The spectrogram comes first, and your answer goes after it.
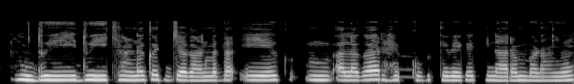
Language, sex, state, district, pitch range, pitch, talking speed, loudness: Kumaoni, female, Uttarakhand, Tehri Garhwal, 190-205 Hz, 200 Hz, 135 wpm, -14 LUFS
